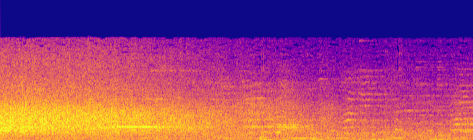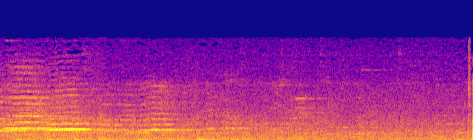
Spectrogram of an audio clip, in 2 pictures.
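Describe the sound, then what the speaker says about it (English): Arena crowd at an Olympic women's team gymnastics competition, a broad wash of cheering and applause that is loudest at the start, eases off, then swells again midway, with a commentator's voice over it. "the crowd is cheering at someone else's performance somewhere else in the podium, in the arena"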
